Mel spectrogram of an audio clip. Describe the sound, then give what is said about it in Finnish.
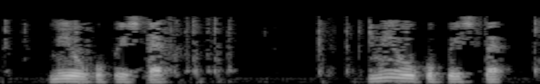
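Rapid clicking of computer keys as someone writes program code runs under a person talking, with moderately loud keystrokes that come in uneven bursts and pause briefly midway. “no, kuka mun näppäimistö on rikkonut, tostream.”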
